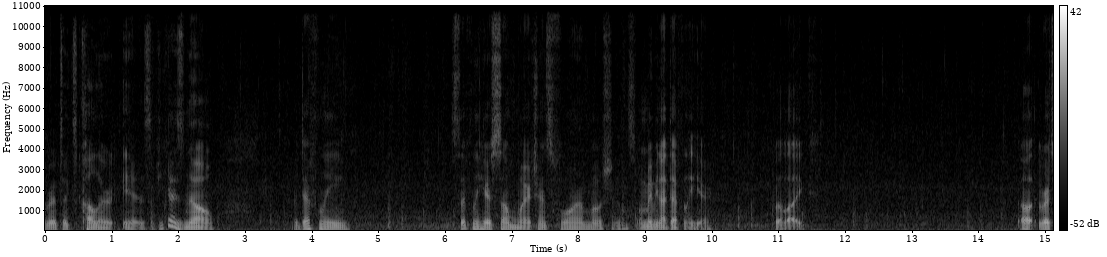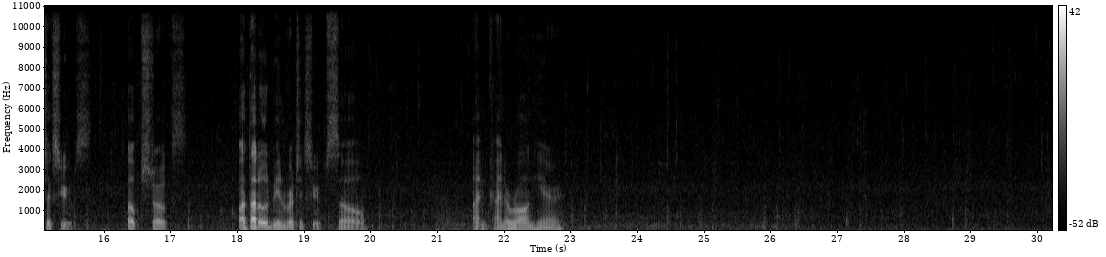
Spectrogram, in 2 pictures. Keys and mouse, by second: 5.8 click, 8.4 click, 9.1 click, 12.0 click, 14.9 click, 16.4 click, 19.6 click, 20.7 click, 23.3 click, 23.7 click, 24.2 click, 24.6 click, 25.5 click, 25.8 click, 26.2 click, 26.6 click, 26.9 click, 27.3 click, 29.2 click.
